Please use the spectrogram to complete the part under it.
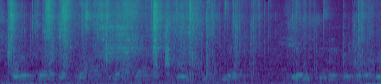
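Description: Plastic card wrappers crinkle and rustle.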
